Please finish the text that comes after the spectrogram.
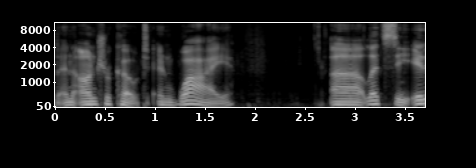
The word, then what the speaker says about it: entrecôte: Entrecôte. Entrecôte. Lots of French words in this EN section. It is spelled Entrecôte, and the O you can spell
